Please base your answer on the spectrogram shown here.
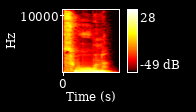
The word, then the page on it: sworn: British English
